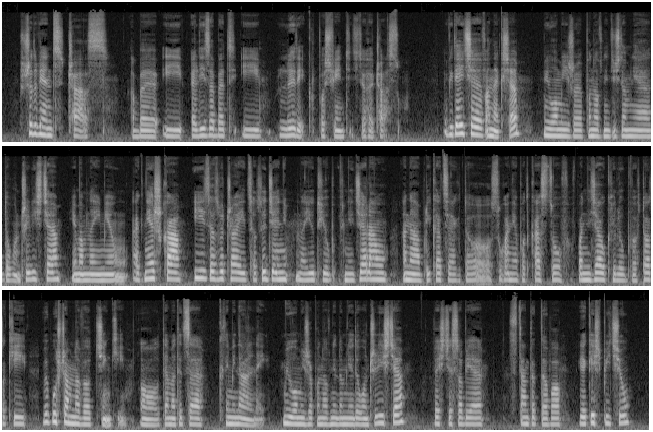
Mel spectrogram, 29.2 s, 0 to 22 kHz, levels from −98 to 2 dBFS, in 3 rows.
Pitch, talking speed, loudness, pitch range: 185 Hz, 130 wpm, -25 LUFS, 175-200 Hz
